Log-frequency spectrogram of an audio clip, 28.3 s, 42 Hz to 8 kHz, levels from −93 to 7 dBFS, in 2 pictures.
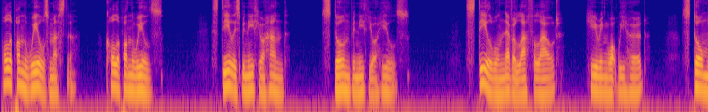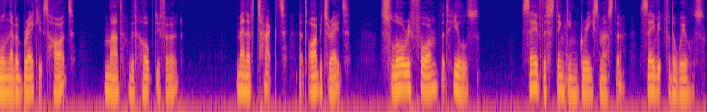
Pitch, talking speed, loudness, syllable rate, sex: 115 Hz, 120 wpm, -19 LUFS, 3.7 syllables/s, male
